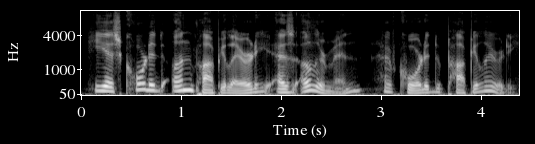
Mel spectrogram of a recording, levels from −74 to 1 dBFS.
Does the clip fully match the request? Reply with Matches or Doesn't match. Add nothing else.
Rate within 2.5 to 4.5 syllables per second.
Doesn't match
